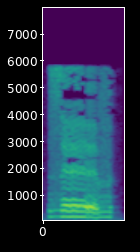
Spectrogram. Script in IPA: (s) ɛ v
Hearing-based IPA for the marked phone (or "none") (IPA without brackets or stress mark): z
